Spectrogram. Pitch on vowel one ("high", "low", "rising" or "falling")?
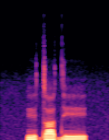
low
